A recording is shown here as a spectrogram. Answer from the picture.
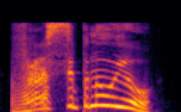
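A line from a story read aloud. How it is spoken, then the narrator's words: Barked shout. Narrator (Russian): гаркнул я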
